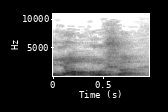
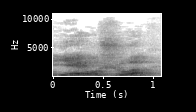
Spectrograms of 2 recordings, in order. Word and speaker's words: Yahushua: A palavra no hebraico arcaico era Iá. O nome do Messias começava com a palavra Iá e não Ie. Portanto, o nome do Messias era Yahushua e não Yehoshua.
